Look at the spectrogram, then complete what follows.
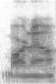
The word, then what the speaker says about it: Murnau: Murnau, yeah.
